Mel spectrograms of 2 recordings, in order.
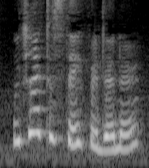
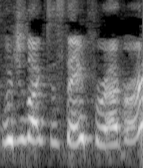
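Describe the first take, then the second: First: Softer, higher polite question; polite invitation. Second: High, rushed, excited question; overeager grandma. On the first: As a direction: ask it lightly, voice lifted and soft. Mulan's polite invitation acted. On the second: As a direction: blurt it out like an eager grandma. Grandma's overeager invitation acted. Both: Retold or imitated.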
